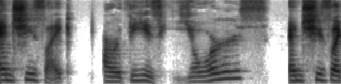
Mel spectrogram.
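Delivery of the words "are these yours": mock really mad, pointed tone, drawn-out "yours". Retelling an older woman's question at the door: imitating an angry neighbor. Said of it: "all mad".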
